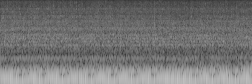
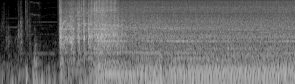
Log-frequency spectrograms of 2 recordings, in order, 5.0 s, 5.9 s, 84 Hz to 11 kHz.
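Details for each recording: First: 2005 Ford Mustang 4.0 V6 after crank-no-start diagnosis and gutting the catalytic converters, exhaust joints tightened; steady, even low idle with no puffing or ticking at the joints, exhaust sealed: normal idle. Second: 2005 Mustang 4.0 after gutting the catalytic converters and refitting the O2 sensor, rear clamps not yet tightened: fast cold idle with a faint puffing tick on the exhaust note from the loose clamp. Exhaust leak.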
